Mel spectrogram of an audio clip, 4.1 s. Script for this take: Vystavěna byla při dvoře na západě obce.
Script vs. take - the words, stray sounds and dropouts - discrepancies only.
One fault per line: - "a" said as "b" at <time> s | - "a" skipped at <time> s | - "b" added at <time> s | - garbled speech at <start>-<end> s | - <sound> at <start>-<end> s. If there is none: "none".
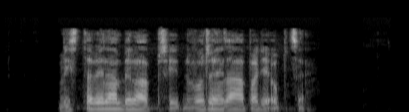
- "na" skipped at 2.2 s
